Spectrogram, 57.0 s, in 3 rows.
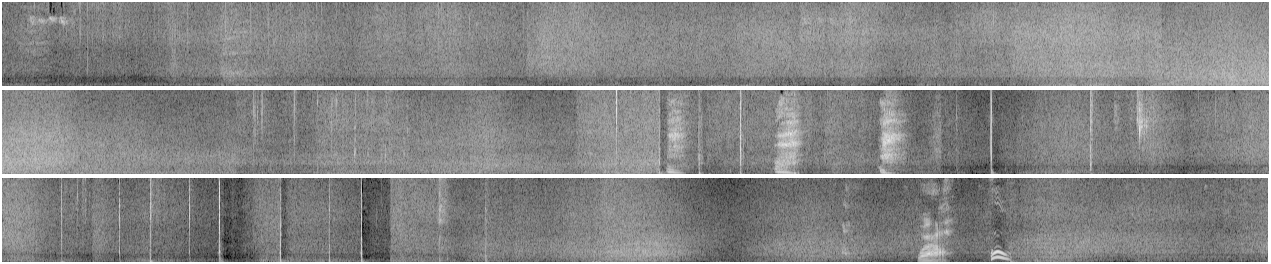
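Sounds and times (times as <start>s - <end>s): surf washing ashore: 0.0s - 57.0s
wind on microphone: 2.3s - 33.1s, 33.8s - 51.3s
machete chopping palm trunk: 28.0s - 31.0s, 33.3s - 34.1s, 35.2s - 36.3s, 38.8s - 43.6s.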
